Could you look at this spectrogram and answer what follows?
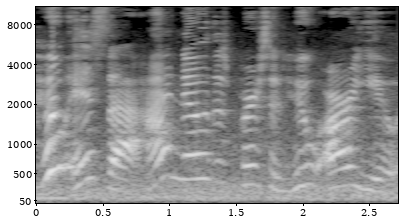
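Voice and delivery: high, insistent mock questioning; acted puzzlement. Viewer puzzles over a familiar face, exaggerated puzzlement. Acting out puzzlement at unknown actor.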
